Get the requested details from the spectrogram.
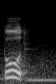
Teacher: ang dila natin ay unang tumatama sa loob ng ating incisors para ma-produce ang tea sound Pagkatapos ay pumapasok ito sa pagitan naman ng ating upper at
